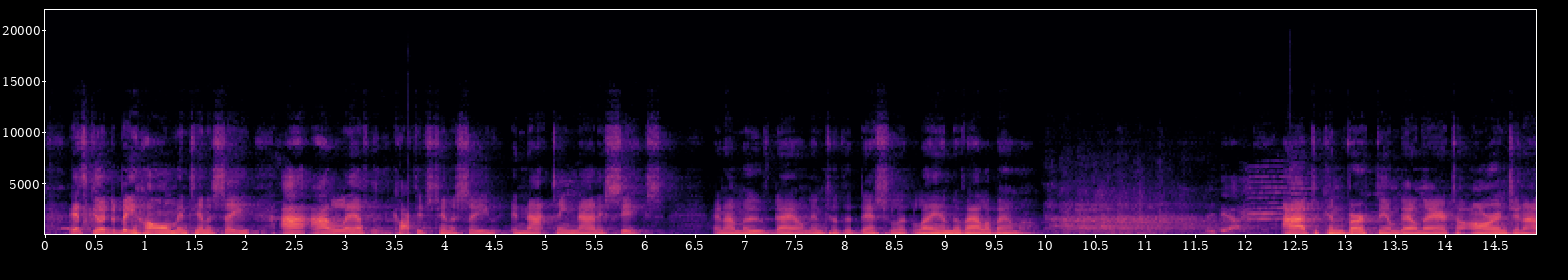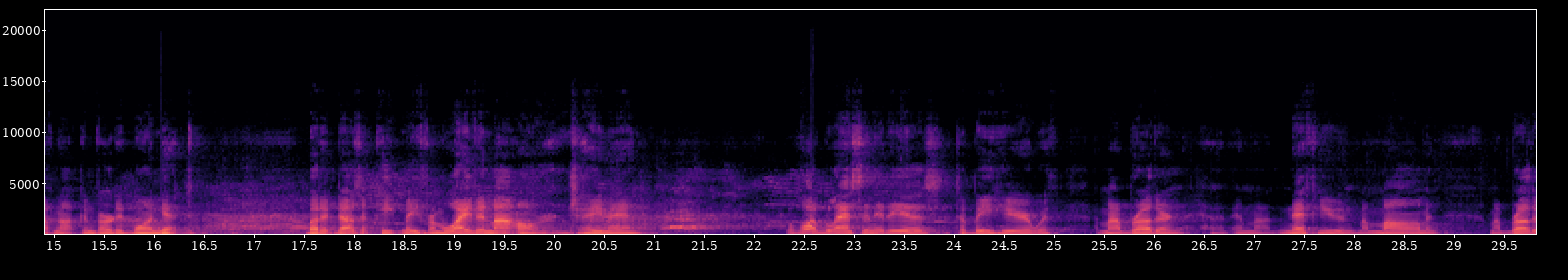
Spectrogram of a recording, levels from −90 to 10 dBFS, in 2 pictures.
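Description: Five abrupt jumps forward in the audio, at 3.62, 12.45, 16.07, 22.57 and 26.56 s, point to dropped buffers (overrun), likely from samples not being collected in time. About a tenth of a second vanishes each time, roughly three tenths at 12.45 s. No silent gap appears, unlike an underrun.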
